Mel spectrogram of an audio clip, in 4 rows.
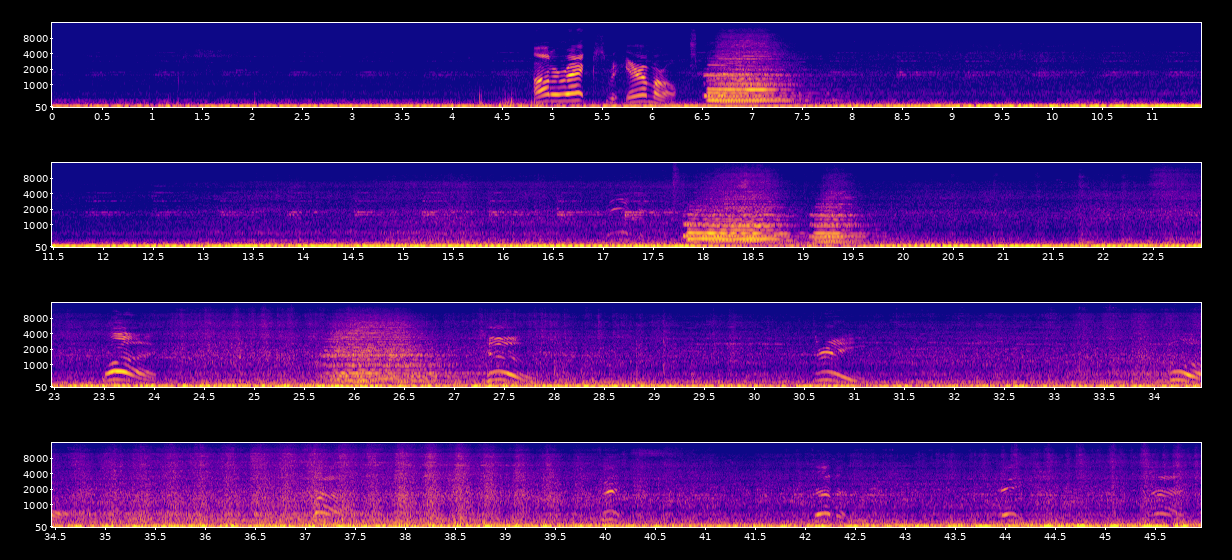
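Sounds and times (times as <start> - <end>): freight train rumbling past: 0.0 - 45.9
train air horn blasts: 6.5 - 8.0, 17.7 - 19.9, 25.6 - 27.3.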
